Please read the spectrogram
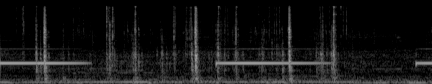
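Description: Ignition key being cycled off and on in a 2008 Dodge Nitro to call up stored engine trouble codes on the instrument cluster. The key clicks in the ignition and the keys on the ring jangle, while a steady electronic warning tone from the dash stops about a second in and sounds again for about a second in the middle.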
